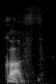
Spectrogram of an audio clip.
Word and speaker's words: cough: I have a cough. Cough la c'est C-O-U-G-H, ça veut dire tous. Ma profite d'utiliser quelques autres mots qui finissent par O-U-G-H, puis il faut la prononcer avec son off.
